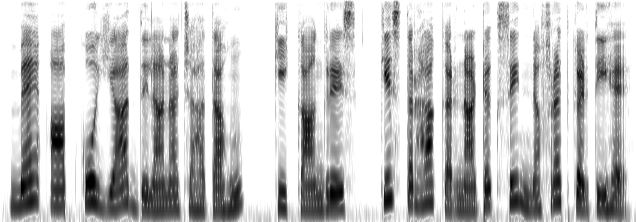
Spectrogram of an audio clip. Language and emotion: Hindi, neutral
